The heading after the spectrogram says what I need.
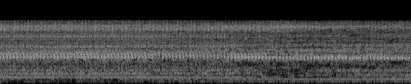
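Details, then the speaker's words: Audi B8 A4 after engine rebuild (new rings, sat three years) and starter cable electrical fault fixed, first run with half the car disconnected: even steady idle with light whirr, no knocks or misses; running very smooth. "it's running very smooth"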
